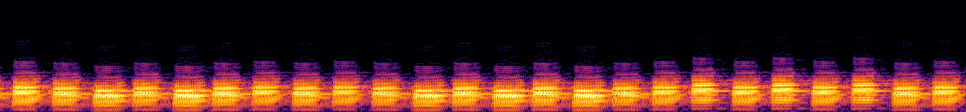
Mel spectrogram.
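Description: Contemporary ensemble music: a low brass-like instrument plays a steady run of short repeated notes, about two a second, with the pitch shifting from note to note.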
